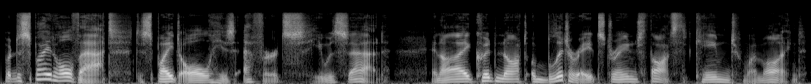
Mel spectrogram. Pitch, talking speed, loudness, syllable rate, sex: 115 Hz, 170 wpm, -19 LUFS, 4.5 syllables/s, male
